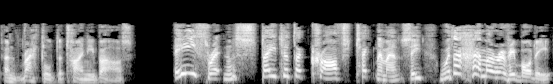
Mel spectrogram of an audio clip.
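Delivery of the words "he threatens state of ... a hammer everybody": shouting imp. Acted. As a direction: shout it to the room like a tiny tattletale. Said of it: "it shouted".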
